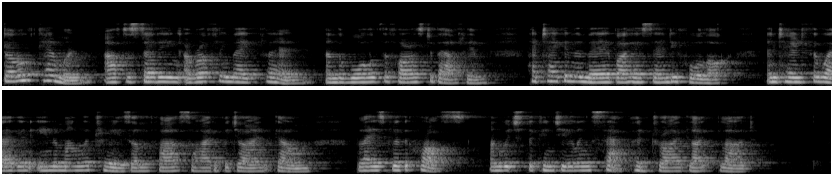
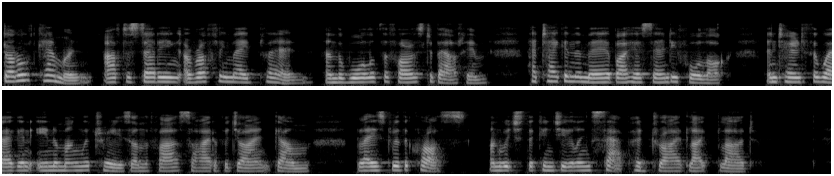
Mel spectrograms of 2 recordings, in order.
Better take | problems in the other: second | room echo; dies away in 0.7 s

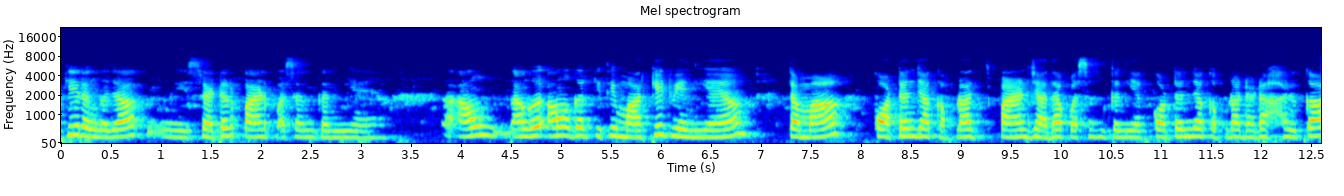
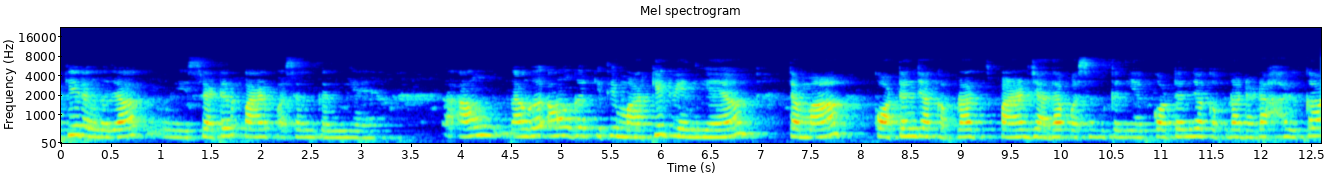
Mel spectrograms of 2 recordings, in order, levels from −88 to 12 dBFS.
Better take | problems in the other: first | room echo; dies away in 0.8 s

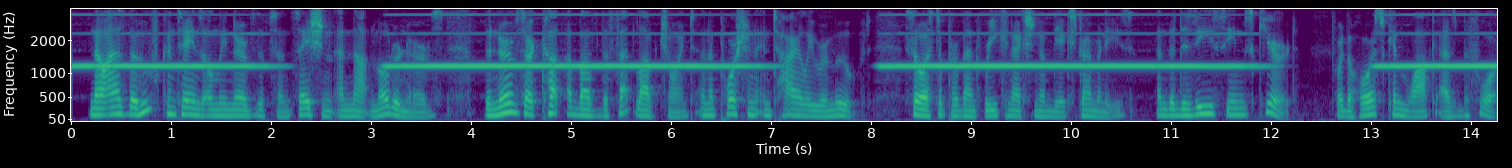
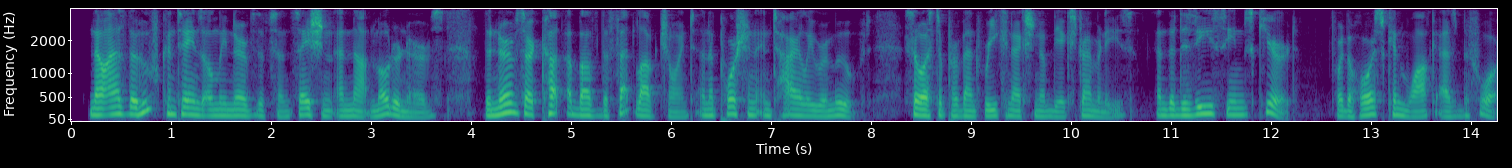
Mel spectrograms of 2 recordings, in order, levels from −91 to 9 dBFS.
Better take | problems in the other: second | background sound (Wind instrument, woodwind instrument); 2 dB above the speech

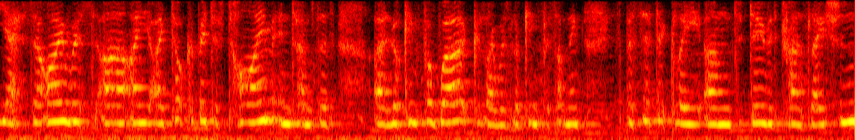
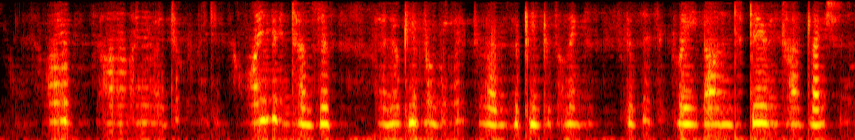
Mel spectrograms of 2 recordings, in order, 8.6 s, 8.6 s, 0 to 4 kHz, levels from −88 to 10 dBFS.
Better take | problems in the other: first | noise reduction (neural separator model SepFormer WHAMR!)

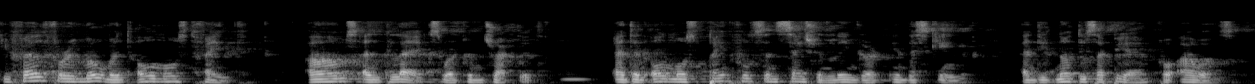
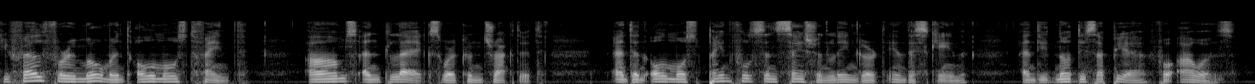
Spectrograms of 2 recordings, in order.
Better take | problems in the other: second | noise reduction (classical method WPE with log-MMSE)

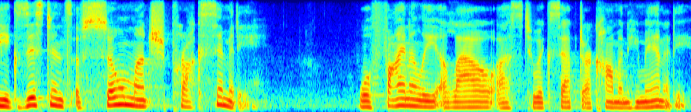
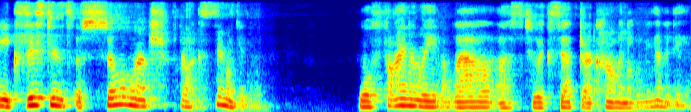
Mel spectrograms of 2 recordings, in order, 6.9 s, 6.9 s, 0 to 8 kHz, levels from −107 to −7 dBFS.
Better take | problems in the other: first | noise reduction (neural mask model DeepFilterNet 3)

